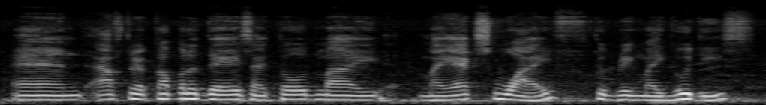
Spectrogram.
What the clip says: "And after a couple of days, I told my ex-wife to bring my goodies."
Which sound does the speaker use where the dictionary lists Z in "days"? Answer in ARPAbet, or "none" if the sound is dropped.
S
